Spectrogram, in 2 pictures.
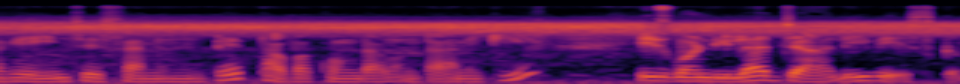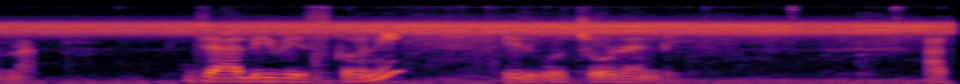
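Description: Steady high-pitched chirring of an insect chorus, crickets, sounding without a break, with a person's voice talking in short stretches over it.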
